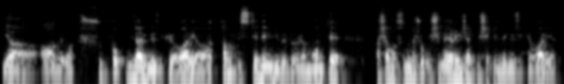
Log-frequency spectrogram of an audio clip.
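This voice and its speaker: Opening crates on a mobile game live stream, a man from Turkey in his thirties vents his exasperation, fast and husky. He swings from loud, high-pitched outbursts to low muttering.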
